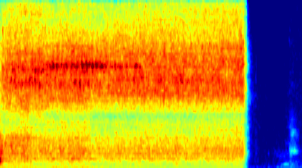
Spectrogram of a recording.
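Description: A cordless power tool runs at a steady pitch for just over three seconds, spinning out a transmission pan bolt, then stops.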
